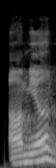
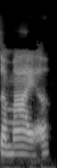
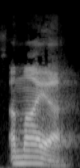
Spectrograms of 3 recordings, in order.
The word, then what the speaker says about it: Amaya: um yes and also you pronounce my name as amaya amaya yeah my apologies hi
